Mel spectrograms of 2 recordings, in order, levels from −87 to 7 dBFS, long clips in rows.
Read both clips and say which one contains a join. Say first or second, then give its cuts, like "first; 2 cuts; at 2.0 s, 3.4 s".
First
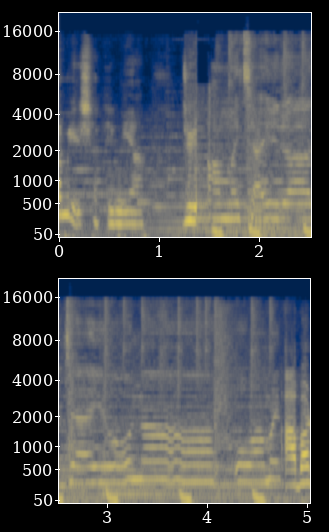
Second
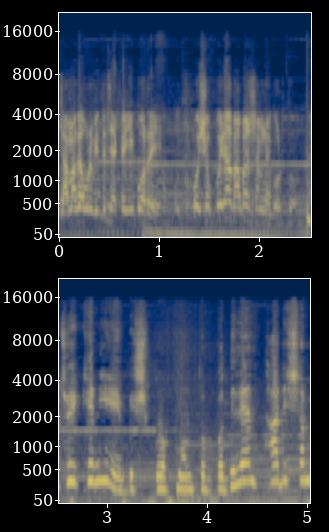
first; 1 cut; at 1.4 s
